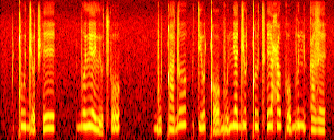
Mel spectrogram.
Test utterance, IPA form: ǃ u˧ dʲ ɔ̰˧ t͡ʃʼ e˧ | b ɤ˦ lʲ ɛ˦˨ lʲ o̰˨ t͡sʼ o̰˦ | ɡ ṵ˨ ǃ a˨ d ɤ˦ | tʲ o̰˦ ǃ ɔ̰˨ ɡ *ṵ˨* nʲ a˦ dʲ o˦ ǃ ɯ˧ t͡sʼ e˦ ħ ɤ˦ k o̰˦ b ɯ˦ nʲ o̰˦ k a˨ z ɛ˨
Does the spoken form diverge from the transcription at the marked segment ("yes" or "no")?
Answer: yes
